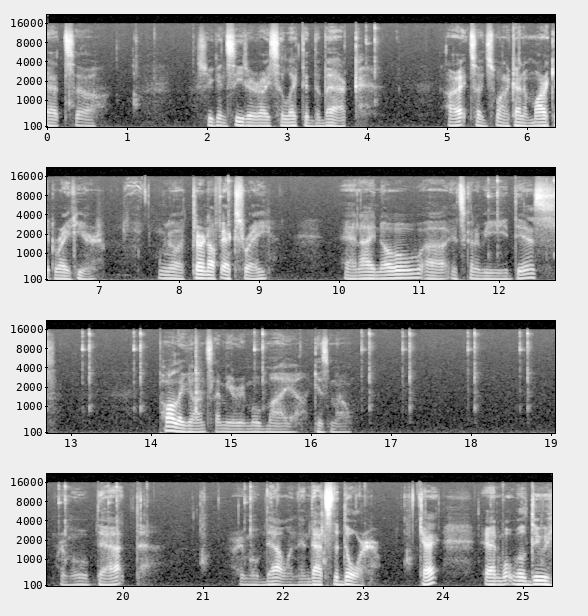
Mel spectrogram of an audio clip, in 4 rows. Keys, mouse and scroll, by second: 1.9 KP_1, 3.9 shift+click, 8.5-11.9 drag, 12.5 shift+click, 13.1 shift+click, 13.7 shift+click, 15.2-16.7 drag, 17.1 shift+click, 17.9 shift+click, 18.6 shift+click, 19.2 shift+click, 19.8-22.3 shift+drag, 20.3 middle click, 22.3-25.3 middle drag.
